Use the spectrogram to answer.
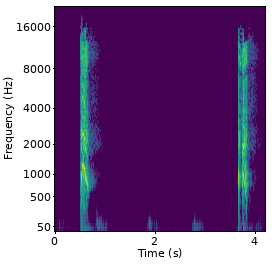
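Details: Baby with hiccups: two brief, sharp, voiced catches about three seconds apart in silence.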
